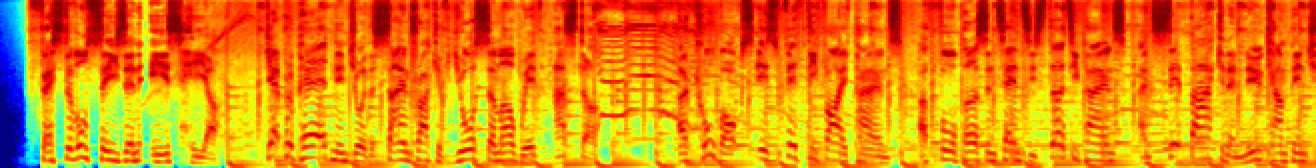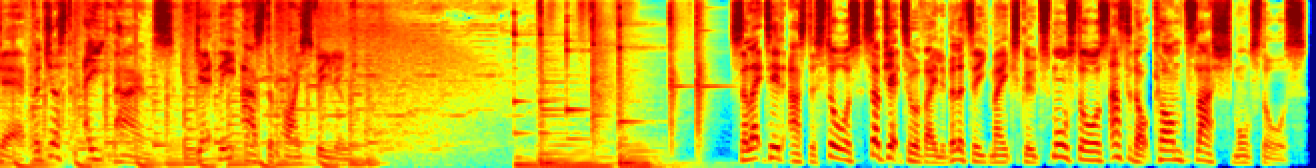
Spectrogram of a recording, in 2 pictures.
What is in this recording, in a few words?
in store promotion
